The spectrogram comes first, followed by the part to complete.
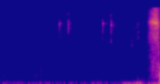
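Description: Near silence broken by a few faint, short clicks from a computer being operated: one a little under a second in and a couple more in the second half.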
